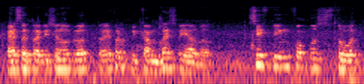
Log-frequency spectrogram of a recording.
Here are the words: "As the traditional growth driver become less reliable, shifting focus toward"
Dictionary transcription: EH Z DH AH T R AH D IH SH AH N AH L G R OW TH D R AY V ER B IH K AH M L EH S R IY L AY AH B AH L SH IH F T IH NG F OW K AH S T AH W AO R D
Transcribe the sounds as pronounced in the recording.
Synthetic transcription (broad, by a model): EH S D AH T R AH D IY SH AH N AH L G R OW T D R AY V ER B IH K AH M L EH S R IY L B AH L S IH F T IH NG F OW K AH S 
